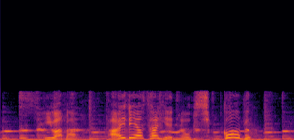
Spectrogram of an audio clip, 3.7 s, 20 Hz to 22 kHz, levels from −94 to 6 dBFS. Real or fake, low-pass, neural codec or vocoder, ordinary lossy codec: fake; none; codec, 16 kHz, 2 kbps, FunCodec, trained on Chinese and English, 25 frames a second; none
